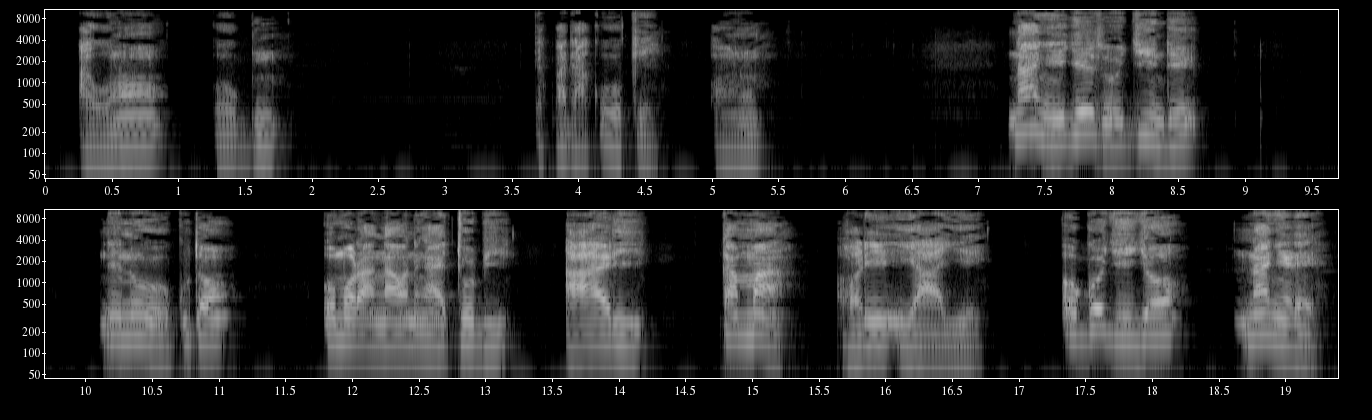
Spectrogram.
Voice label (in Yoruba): good news yoruba, bible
